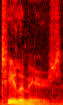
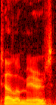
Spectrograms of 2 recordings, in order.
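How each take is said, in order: First: The first syllable sounds like 'tee'. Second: The first syllable sounds like 'tel'. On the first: "other people who work with the telomeres actually call them telomeres" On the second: "Several people call it telomeres"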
